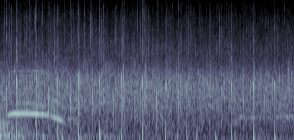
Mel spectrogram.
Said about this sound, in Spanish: Y con este aplauso damos la bienvenida de una manera oficial a toda la audiencia virtual. Fuerte ese aplauso, hermano.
